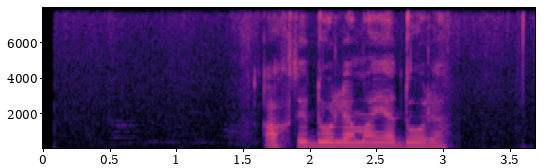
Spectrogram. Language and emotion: Russian, neutral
